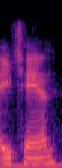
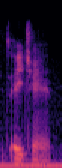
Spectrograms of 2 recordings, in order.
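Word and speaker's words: Achane: I guess that's how you say his name now. Yeah, I guess he corrected it because, you know, he had an interview, I'm sure, and he wanted to get it straight. So, yeah, it's A-chan.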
